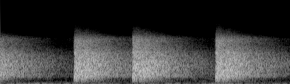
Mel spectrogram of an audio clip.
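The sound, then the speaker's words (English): Gunfire from men shooting: three sharp, loud gunshots spaced unevenly apart. Each crack has a long tail that fades away before the next shot. “Those men are shooting at it.”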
